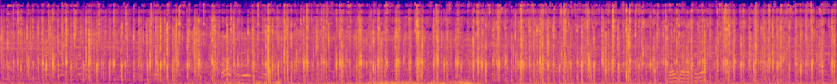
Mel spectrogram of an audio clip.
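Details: Horse hoofbeats, described as the sound of horseshoes: dense, irregular clip-clop knocks run throughout, with people talking and a low rumble underneath.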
